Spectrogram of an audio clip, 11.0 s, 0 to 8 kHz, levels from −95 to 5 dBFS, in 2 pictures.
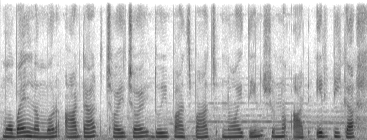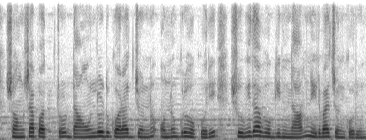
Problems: constant background noise, background conversations at intervals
